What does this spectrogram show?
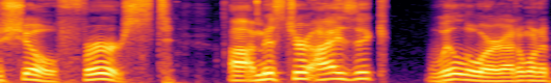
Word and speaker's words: Willour: welcoming to the show first uh Mr Isaac Willow I don't want to pronounce your last name incorrectly did I pronounce that correctly Willow you're good willow Isaac Willow uh he's an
